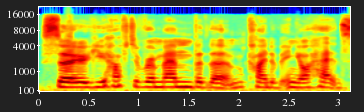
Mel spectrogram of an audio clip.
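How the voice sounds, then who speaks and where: A young woman, a radio guest, chatting in a thoughtful, hesitant way with frequent pauses. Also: medium pitch, level tone, low-quality recording. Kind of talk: casual chat.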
